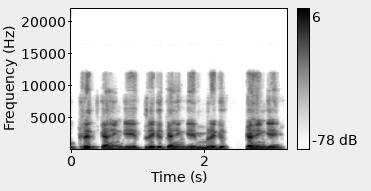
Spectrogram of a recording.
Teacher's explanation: मृग दृग घृत में री आती है रौ से इसे बचाना। मृग नहीं कहेंगे, द्रग नहीं कहेंगे, घृत नहीं कहेंगे, उसको घृत कहेंगे, दृग कहेंगे, मृग कहेंगे, तो रौ से बचाना है ना।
